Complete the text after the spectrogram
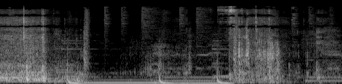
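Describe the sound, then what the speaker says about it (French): A home printer printing a Cars logo, with repeated whirring motor sweeps and mechanical clicks in short rhythmic passes, heard close up. "Je vais imprimer un logo Cars pour le coller dessus"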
